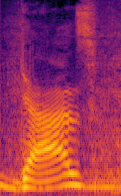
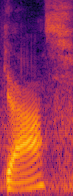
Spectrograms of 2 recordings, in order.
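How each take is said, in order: First: The word ends with a z sound. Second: The word ends with an s sound. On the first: A friend says it this way. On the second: This is the usual way to say it.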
